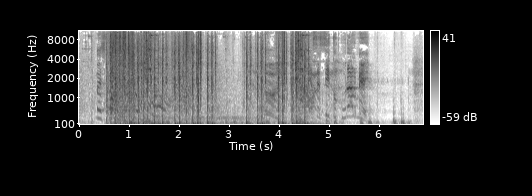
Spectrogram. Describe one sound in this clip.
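A rifle fires rapid bursts of loud gunshots.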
